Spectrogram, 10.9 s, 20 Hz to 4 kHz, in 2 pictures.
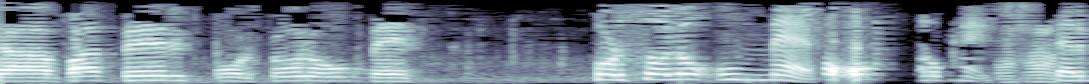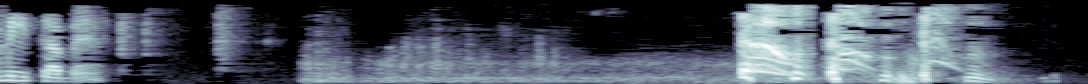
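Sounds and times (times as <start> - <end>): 
speech: 0.0 - 2.2, 3.0 - 6.1, 9.2 - 10.5
person coughing harshly: 9.2 - 10.6.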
